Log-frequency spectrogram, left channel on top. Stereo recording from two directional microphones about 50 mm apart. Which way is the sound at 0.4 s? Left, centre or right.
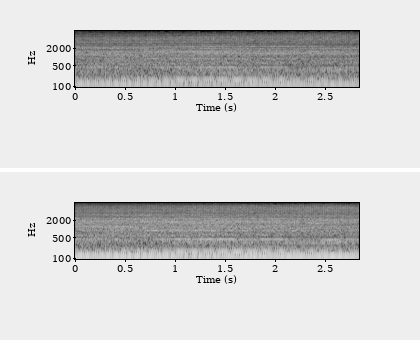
Right.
